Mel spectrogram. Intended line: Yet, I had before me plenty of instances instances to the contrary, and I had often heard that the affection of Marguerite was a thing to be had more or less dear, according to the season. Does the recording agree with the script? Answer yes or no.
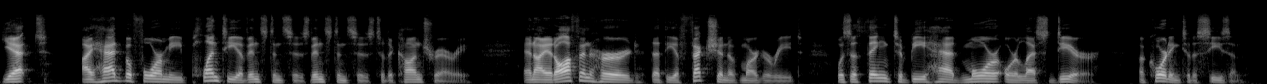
yes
